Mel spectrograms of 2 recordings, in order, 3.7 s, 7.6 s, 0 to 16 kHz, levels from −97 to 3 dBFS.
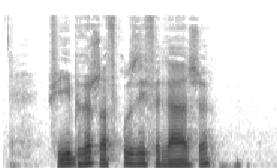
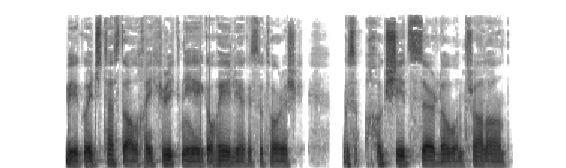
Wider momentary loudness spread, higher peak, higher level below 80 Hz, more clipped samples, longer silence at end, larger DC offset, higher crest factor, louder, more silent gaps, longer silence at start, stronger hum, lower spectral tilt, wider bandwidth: about the same, 9 LU vs 8 LU; second, -10 dBFS vs 0 dBFS; second, -46 dBFS vs -40 dBFS; neither; second, 0.5 s vs 0.85 s; neither; about the same, 18 dB vs 16 dB; second, -26 LUFS vs -14 LUFS; second, none vs 4.41-4.57 s; second, 0.7 s vs 0.9 s; neither; first, -7.5 dB/octave vs -4.5 dB/octave; about the same, 11.5 kHz vs 11.5 kHz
